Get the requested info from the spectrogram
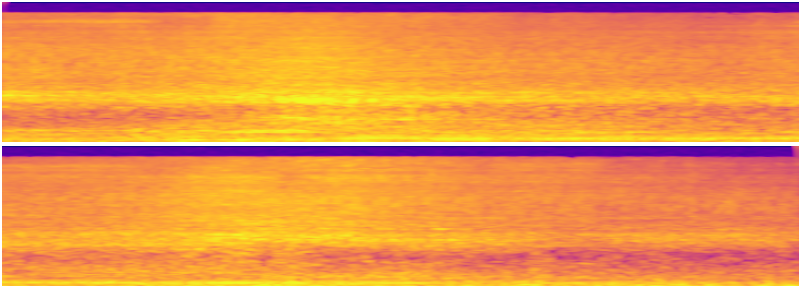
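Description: Street traffic: a motor vehicle's engine hum and tyre hiss as it passes by.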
